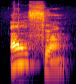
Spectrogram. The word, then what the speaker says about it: enfin: Enfin. En носовой. А здесь уже звук un. Enfin. Enfin.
